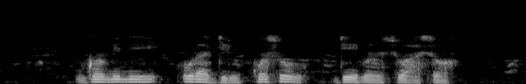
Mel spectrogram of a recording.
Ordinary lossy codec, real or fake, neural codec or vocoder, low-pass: AAC, 16 kbps; real; none; 7.2 kHz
